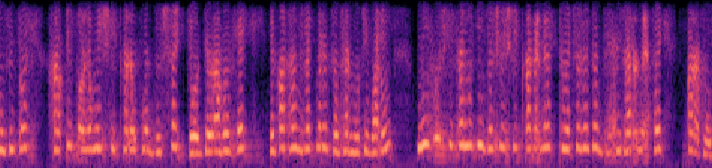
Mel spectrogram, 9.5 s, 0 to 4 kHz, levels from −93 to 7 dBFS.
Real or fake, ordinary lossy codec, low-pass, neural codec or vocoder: fake; Opus, 16 kbps; 3.6 kHz; codec, 16 kHz, 0.5 kbps, FreqCodec, smaller model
